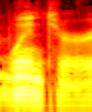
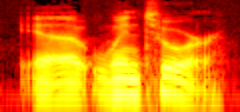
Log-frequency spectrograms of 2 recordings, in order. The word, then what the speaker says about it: Wintour: I watched a CNBC thing on her, and it's not Winter, it's Wintour, and that's how it's actually spelled, Wintour.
